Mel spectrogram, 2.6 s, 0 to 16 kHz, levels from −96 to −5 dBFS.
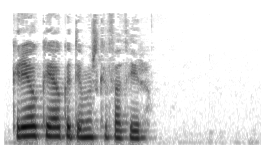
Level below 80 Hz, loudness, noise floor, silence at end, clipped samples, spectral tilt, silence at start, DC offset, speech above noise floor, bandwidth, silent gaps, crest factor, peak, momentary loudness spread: -62 dBFS; -19 LUFS; -74 dBFS; 1.15 s; under 0.1%; -7.5 dB/octave; 0.15 s; under 0.1%; 56 dB; 10.5 kHz; none; 16 dB; -4 dBFS; 10 LU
